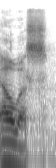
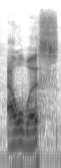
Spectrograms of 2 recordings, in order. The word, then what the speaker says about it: Elwes: It's Cary Elwes. – Elwes.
